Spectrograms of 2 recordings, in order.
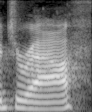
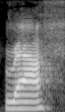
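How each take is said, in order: First: Said in the usual way. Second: "raff" with giraffe's first syllable dropped; child's pronunciation. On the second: Shown as a demonstration. Linguist showing how children shorten giraffe, first syllable missing from "raff". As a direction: say "raff", leaving off the gi-. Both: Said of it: "children might say things like".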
